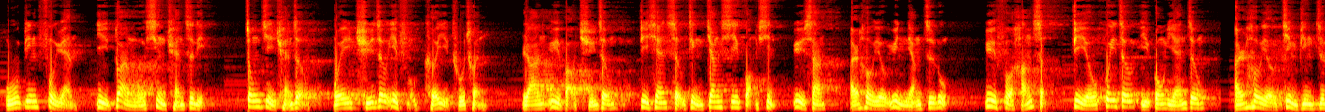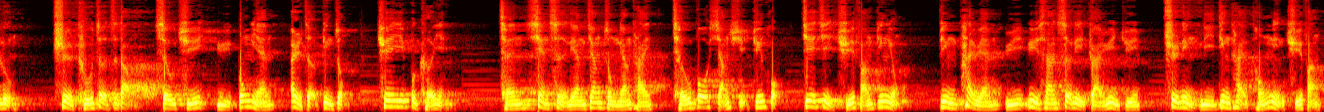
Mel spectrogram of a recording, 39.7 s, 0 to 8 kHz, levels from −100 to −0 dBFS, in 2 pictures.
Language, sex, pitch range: Chinese, male, 110-150 Hz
